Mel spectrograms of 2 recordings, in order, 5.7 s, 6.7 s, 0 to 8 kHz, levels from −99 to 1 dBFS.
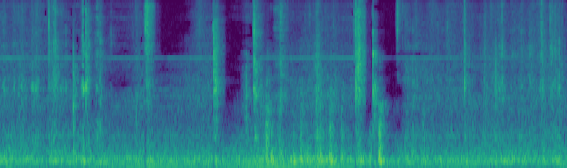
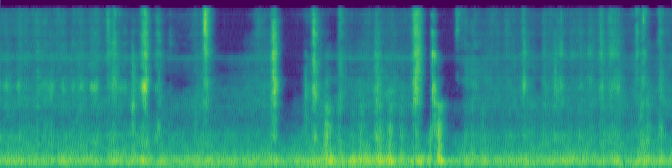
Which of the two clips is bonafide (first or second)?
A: first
